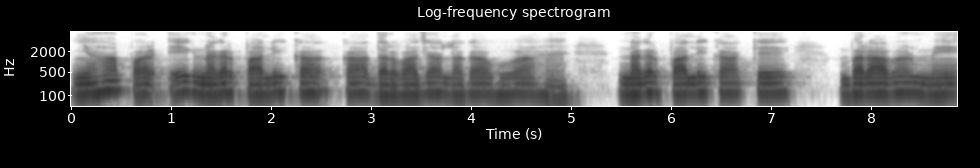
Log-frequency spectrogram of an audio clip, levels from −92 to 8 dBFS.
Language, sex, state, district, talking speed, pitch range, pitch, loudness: Hindi, male, Chhattisgarh, Korba, 95 wpm, 115-120 Hz, 115 Hz, -19 LUFS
